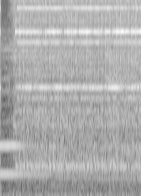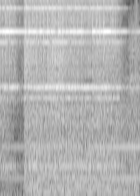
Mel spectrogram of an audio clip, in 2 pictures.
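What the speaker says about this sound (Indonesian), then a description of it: "Tak lama kemudian, teleponnya pun berbunyi kembali." A telephone rings repeatedly in a tense film scene with a bright, sustained electronic ringing tone that is loud and close and continues without pause, and a low rumble joins partway through.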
